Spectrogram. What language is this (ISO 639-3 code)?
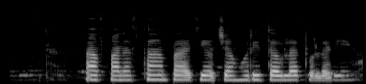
pus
